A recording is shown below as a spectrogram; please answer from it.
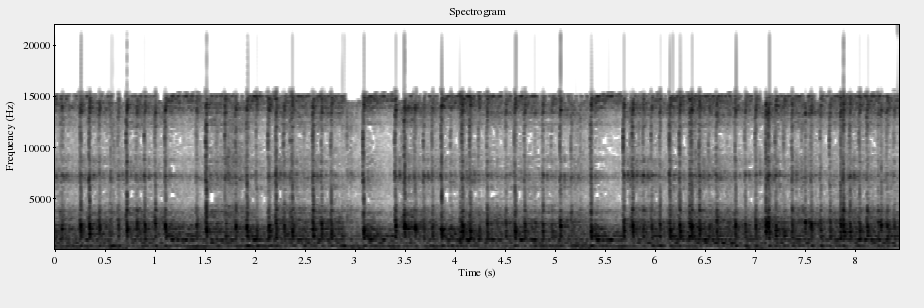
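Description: Mridangam played with rapid, dense hand strokes in a Carnatic rhythm, the drum heads ringing with pitched tones over a steady drone.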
